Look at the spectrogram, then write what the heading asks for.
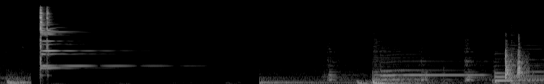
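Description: A single bright clink of glasses touching in a toast, its ring hanging and fading over a second or so, followed by quieter low rumbling and murmuring sounds.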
